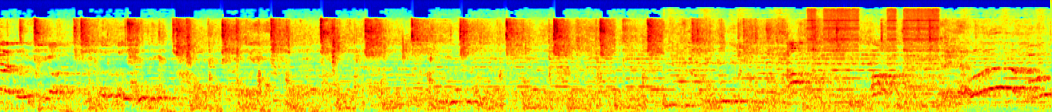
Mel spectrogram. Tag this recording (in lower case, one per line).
rope skipping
